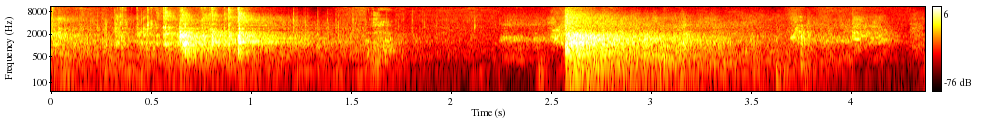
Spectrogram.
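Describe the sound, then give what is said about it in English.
Two heavy metallic clunks, a few seconds apart, as security doors and gates are unlocked and swung open in a national museum's storage warehouse, leading to a corridor lined with cabinets, each ringing briefly, with no one talking. “had to swipe us through a few doors, then unlock gates that led to a corridor lined with cabinets.”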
